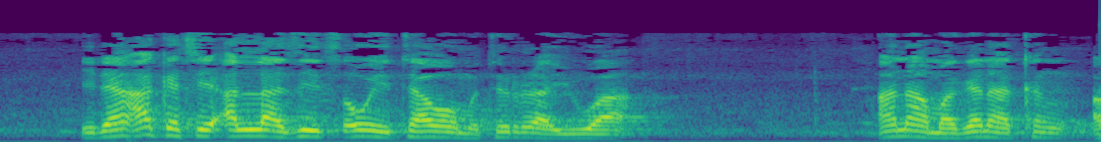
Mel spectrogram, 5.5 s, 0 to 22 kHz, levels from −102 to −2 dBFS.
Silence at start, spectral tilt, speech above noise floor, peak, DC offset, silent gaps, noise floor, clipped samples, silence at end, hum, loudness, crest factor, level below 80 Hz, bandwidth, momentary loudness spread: 0.4 s; -4.5 dB/octave; 33 dB; -2 dBFS; under 0.1%; none; -52 dBFS; under 0.1%; 0 s; none; -19 LUFS; 16 dB; -74 dBFS; 8.8 kHz; 8 LU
